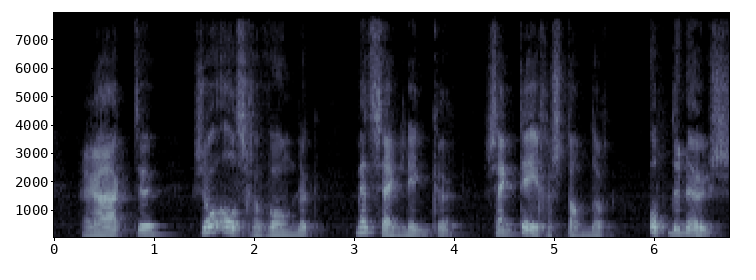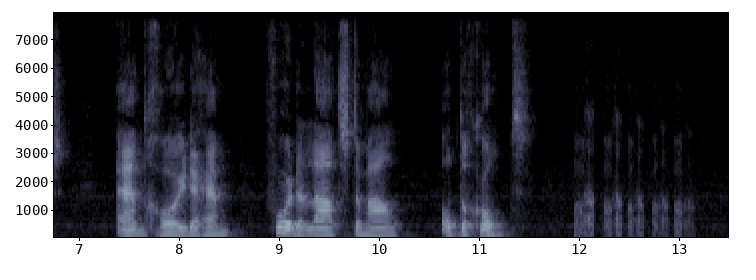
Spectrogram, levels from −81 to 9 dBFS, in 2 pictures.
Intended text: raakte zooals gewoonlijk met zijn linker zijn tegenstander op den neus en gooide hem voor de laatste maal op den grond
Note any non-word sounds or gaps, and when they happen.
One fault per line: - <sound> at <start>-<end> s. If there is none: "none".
- laugh at 11.9-13.2 s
